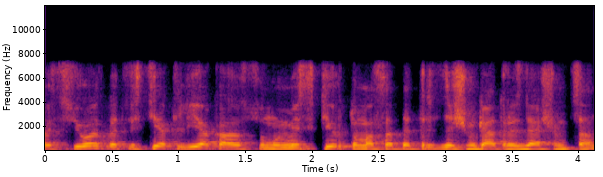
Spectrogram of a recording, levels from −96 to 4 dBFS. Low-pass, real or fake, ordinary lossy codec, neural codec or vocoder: 7.2 kHz; real; MP3, 96 kbps; none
